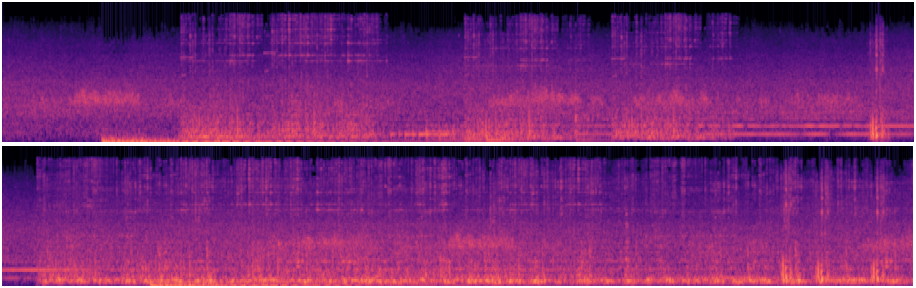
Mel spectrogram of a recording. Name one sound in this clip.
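Heavy stone discs grind and rumble as they turn.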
